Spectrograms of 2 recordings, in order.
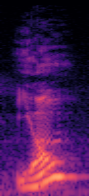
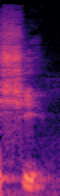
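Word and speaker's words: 四: Ele tem basicamente duas pronúncias, tá? Yon e xi, tá? Normalmente nós utilizamos y por quê? Porque Xi tem a pronúncia do canji de morte.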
